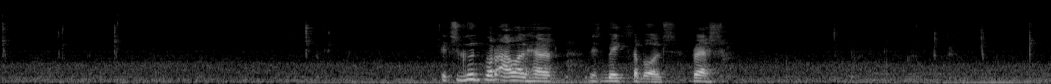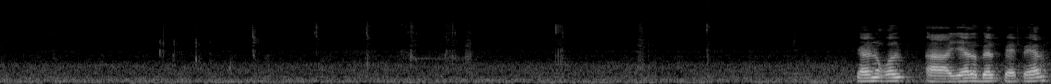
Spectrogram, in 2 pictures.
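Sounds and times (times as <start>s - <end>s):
person chewing raw vegetables: 0.0s - 2.2s, 2.8s - 4.4s, 7.4s - 19.0s
steady low background hum: 0.0s - 21.0s.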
